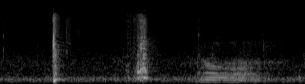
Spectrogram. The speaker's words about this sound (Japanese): 熱湯5分、うんはい、作っていきます、はいまずここのあの開ける音をカップ麺やなカップ麺の開ける音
